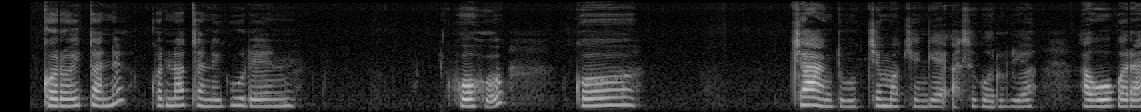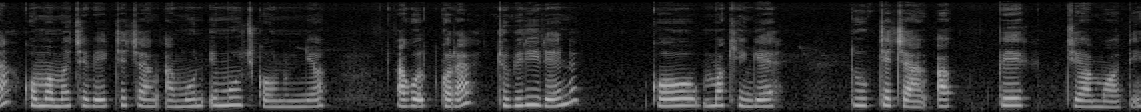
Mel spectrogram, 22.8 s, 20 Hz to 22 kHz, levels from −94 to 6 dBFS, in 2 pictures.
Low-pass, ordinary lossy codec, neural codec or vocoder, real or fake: none; none; none; real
